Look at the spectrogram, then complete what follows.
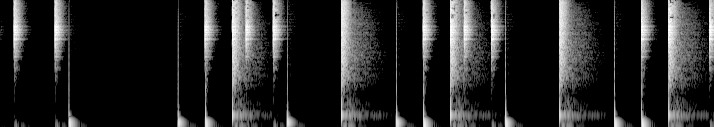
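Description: Software drum machine playing a programmed beat of punchy kick-drum hits. After a gap of about a second, a busier pattern of kicks and snare hits with short noisy tails follows.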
